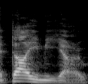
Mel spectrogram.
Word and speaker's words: daimyo: Apparently that is pronounced daimyo. I think I was saying daimyo, was I? So I wasn't far off, but yeah, daimyo is how you say that word there, apparently, according to people in the comments.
